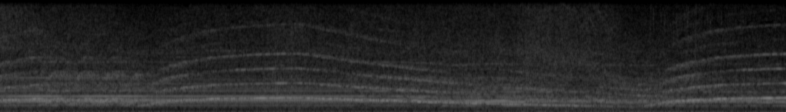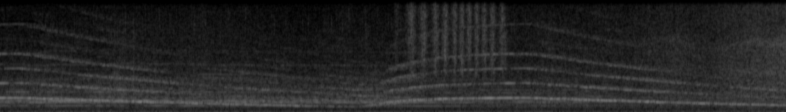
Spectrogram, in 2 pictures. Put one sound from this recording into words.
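A police siren wails, rising and falling slowly, close by.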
